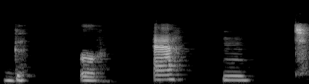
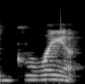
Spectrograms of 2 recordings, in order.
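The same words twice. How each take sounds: First: G... r... a... n... t, one by one; sounded out phonemes. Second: Said in the usual way. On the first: Shown as a demonstration. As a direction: GRANT split into five separate sounds. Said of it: "breaking down those words into their sounds". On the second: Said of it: "breaking down those words".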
